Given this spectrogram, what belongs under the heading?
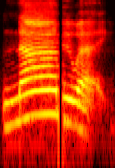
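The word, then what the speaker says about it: Nimue: Uh, Pronounced Namue.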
